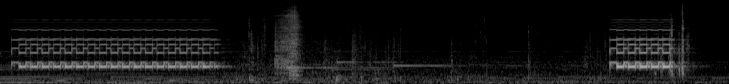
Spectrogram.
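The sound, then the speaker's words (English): A telephone rings loudly at home in a long electronic burst, falls quiet with a brief rustle in between, then starts ringing again a few seconds later. “I got a phone call from Steph's daughter”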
